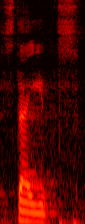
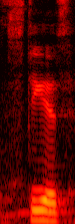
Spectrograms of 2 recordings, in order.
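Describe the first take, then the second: First: The vowel sounds like 'ay', as in stays. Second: The vowel sounds like 'ear', as in steers. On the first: This is the speaker's own preferred way of saying it. "I still prefer staids" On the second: This is how the locals say the name. "they call it steers"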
